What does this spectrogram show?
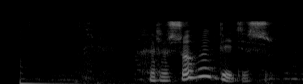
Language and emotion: Russian, positive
